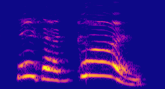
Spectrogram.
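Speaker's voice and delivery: high-pitched mock alarm; panicky Myron. Myron arguing with his conscience about gangsters, high comic panic. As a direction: squeal it like a hammed-up coward. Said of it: "Myron's like".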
